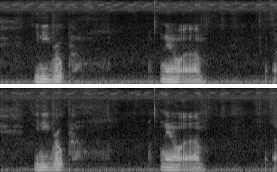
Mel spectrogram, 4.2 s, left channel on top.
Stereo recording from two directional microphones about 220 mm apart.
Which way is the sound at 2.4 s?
20° right (ahead or behind).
